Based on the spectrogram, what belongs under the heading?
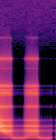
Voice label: robot voice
